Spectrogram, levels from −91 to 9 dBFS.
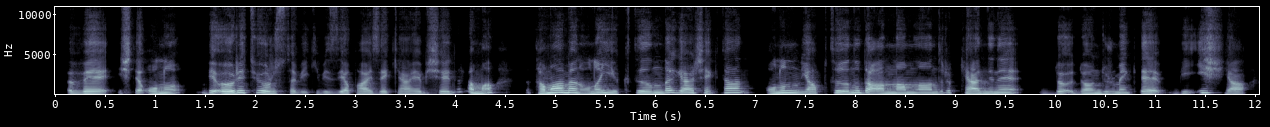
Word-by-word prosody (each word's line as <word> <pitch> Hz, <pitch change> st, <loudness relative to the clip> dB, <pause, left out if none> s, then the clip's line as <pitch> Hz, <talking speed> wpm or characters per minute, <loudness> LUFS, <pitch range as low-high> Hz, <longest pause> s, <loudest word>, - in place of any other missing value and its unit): ve, 200 Hz, +2 st, +1 dB
işte, 190 Hz, -, -3 dB
onu 210 Hz, +1 st, -2 dB, 0.2 s
bir 230 Hz, -1 st, +2 dB
öğretiyoruz 240 Hz, -2 st, +4 dB
tabii 170 Hz, -4 st, -10 dB
ki 180 Hz, -, -26 dB
biz 175 Hz, -2 st, -15 dB
yapay 185 Hz, 0 st, -2 dB
zekâya 190 Hz, +1 st, -7 dB
bir 200 Hz, -, -18 dB
şeyler 210 Hz, -, -5 dB
ama 220 Hz, +4 st, +1 dB, 0.4 s
tamamen 255 Hz, +5 st, +7 dB
ona 205 Hz, +2 st, -2 dB
yıktığında 225 Hz, +1 st, 0 dB
gerçekten 245 Hz, +2 st, 0 dB, 0.2 s
onun 235 Hz, +3 st, +2 dB
yaptığını 225 Hz, +2 st, 0 dB
da 225 Hz, -, +6 dB
anlamlandırıp 215 Hz, +3 st, -1 dB
kendine 215 Hz, +2 st, 0 dB, 0.4 s
dö 200 Hz, -2 st, -4 dB
döndürmek 205 Hz, +3 st, -4 dB
de 190 Hz, -4 st, -1 dB
bir 185 Hz, +2 st, -17 dB
iş, 255 Hz, -1 st, -5 dB
ya. 180 Hz, -2 st, -1 dB
215 Hz, 140 wpm, -22 LUFS, 195-235 Hz, 0.4 s, tamamen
